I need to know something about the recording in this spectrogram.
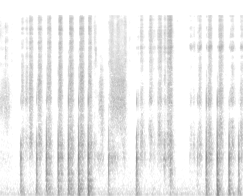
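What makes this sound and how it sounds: An HB wooden pencil held in a hand draws short strokes across a flat sheet of white drawing paper, its graphite tip scratching the surface. A rapid series of quiet, dry, bright scratches is heard, with one longer sustained stroke in the middle. Brief pauses separate the groups of strokes.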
